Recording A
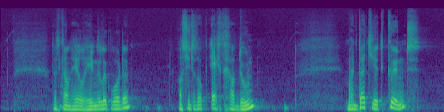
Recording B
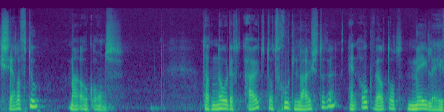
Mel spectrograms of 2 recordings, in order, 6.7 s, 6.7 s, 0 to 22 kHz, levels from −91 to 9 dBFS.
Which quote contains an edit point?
B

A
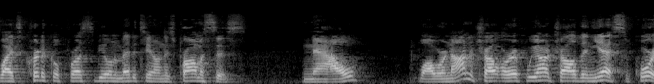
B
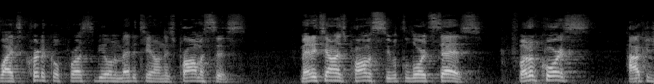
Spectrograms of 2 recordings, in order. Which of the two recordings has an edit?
B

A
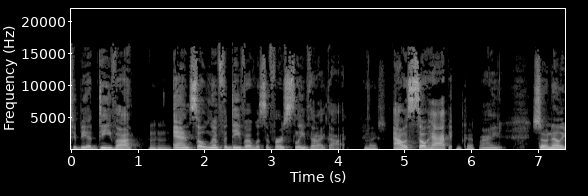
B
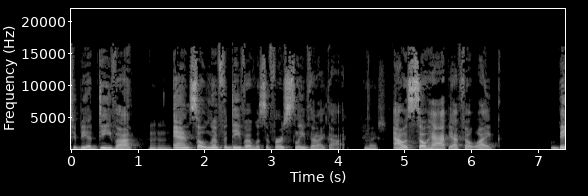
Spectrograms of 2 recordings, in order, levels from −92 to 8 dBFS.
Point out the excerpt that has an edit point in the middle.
A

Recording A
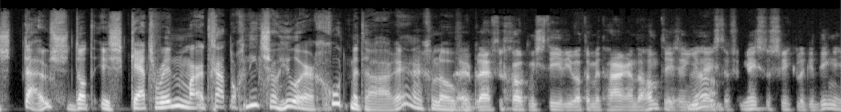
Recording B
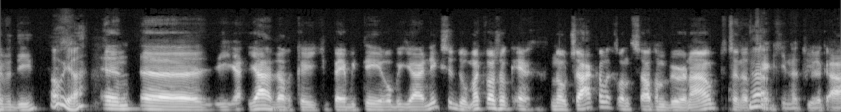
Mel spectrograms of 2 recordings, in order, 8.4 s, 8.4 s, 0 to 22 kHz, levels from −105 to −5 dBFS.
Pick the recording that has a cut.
B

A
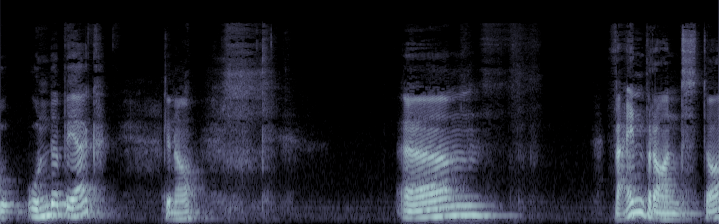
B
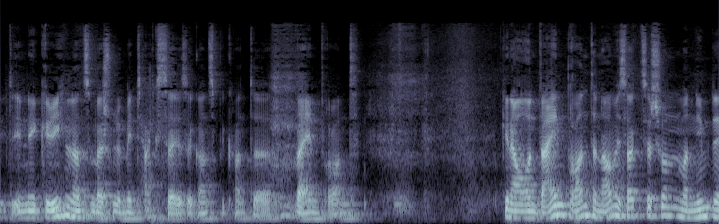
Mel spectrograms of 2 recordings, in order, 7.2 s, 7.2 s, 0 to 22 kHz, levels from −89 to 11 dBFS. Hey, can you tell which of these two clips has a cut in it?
A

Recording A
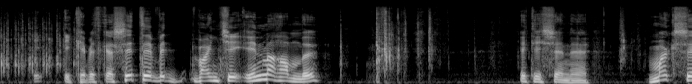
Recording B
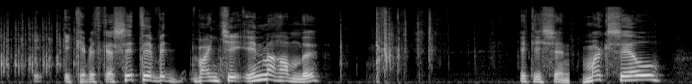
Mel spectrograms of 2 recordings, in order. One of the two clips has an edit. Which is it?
B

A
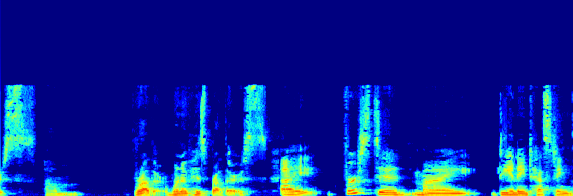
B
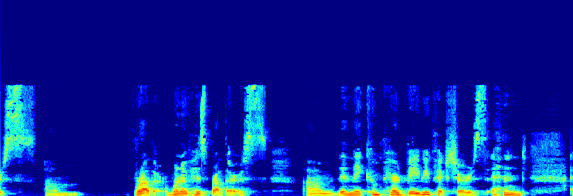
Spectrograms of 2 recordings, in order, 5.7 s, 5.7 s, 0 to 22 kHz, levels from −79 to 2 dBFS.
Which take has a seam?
A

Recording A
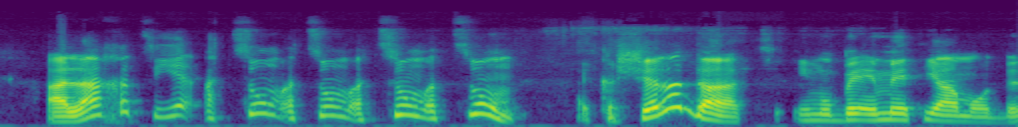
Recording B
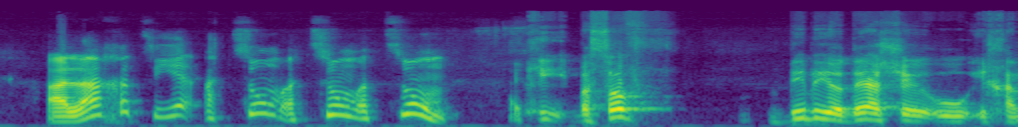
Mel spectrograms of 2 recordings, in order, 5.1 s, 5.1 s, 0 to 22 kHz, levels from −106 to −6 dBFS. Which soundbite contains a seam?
B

